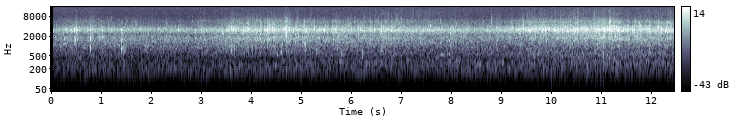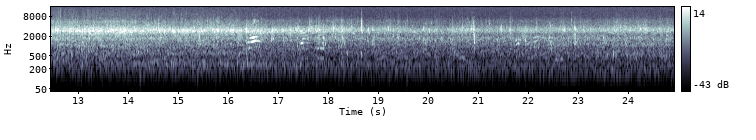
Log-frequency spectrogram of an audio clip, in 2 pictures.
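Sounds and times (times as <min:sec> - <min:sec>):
river water running: 0:00.1 - 0:24.9.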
